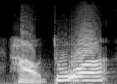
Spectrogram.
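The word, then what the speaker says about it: 好多: 好多, 好 is third tone, and 多 is first tone, and it means a lot.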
